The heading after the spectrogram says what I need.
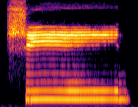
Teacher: এটা জিভের মাঝখান দিয়ে উচ্চারণ হয় তালবের স্বর মতো, শিন, তিন আলিফ টান দিয়ে।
